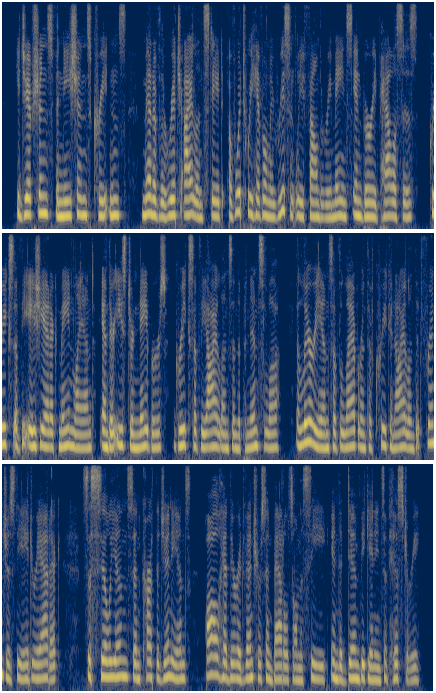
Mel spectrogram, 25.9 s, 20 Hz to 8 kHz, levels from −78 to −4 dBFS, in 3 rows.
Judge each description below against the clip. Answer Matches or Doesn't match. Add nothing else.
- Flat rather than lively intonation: Matches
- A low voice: Doesn't match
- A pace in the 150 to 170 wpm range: Matches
